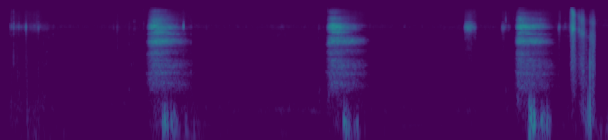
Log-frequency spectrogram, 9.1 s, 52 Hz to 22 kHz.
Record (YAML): exhalation_length: 9.1 s
exhalation_amplitude: 6566
exhalation_signal_mean_std_ratio: 0.35
survey_phase: alpha (2021-03-01 to 2021-08-12)
age: 18-44
gender: Male
wearing_mask: 'No'
symptom_none: true
smoker_status: Never smoked
respiratory_condition_asthma: false
respiratory_condition_other: false
recruitment_source: REACT
submission_delay: 1 day
covid_test_result: Negative
covid_test_method: RT-qPCR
